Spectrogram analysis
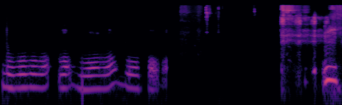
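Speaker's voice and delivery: low mumble under the breath, repeated words. Voicing an armored soldier who starts mumbling something: mumbling very low. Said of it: "he starts mumbling something very low".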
